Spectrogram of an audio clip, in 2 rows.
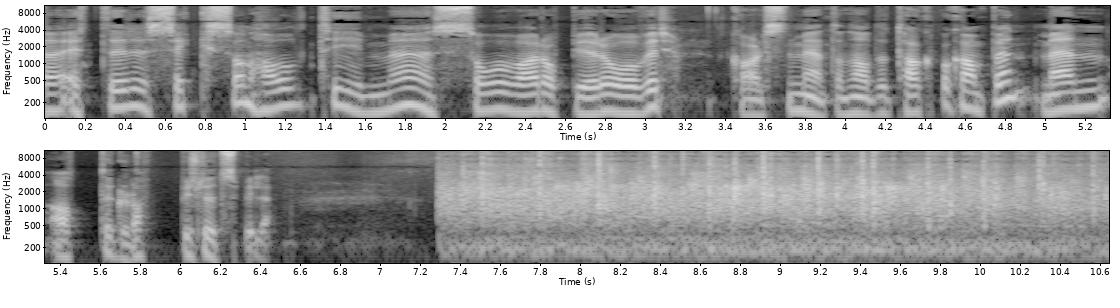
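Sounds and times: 
speech: 0.0s - 6.6s
press applauding: 7.3s - 10.6s.

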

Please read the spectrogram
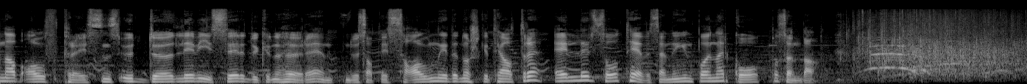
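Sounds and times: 
speech: 0.0s - 8.5s
theatre audience applause: 8.4s - 10.2s.

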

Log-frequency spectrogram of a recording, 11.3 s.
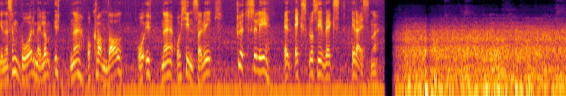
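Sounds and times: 
speech: 0.0s - 7.7s
rockslide crashing down across the fjord: 7.9s - 11.3s.

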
